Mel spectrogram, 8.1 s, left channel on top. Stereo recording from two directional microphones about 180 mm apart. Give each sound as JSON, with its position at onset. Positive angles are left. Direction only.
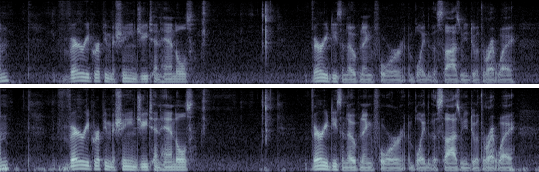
{"t": 0.9, "sound": "speech", "side_deg": -40}
{"t": 4.6, "sound": "speech", "side_deg": -40}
